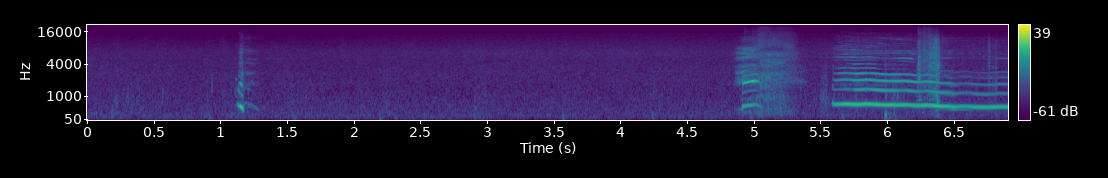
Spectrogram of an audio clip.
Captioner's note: crying loudly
